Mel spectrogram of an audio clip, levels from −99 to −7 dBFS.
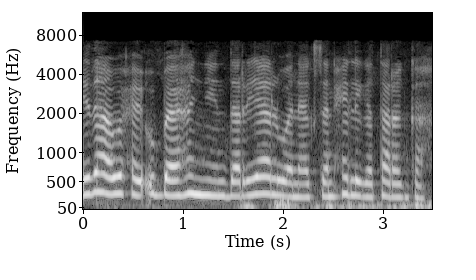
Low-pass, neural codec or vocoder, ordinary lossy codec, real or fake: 7.2 kHz; none; MP3, 64 kbps; real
